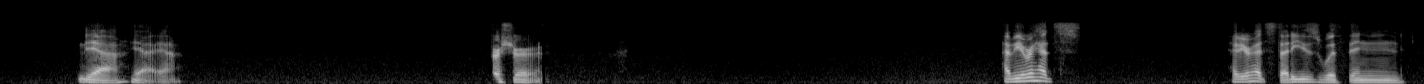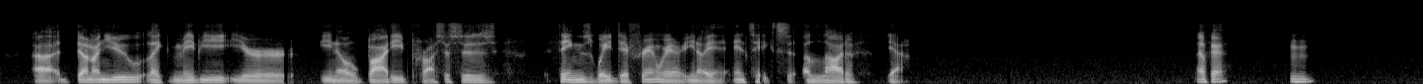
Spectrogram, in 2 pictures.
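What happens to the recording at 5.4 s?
Two speech frames failed their radio checksum between 5.41 and 5.47 s, a stretch of lost AMR speech frames of about 40 ms, which fits two 20 ms frames. With no valid data, the AMR-WB decoder repeated the last good pitch and vocal tract settings at falling gain. The result is a short dip where the sound smears briefly and thins toward silence, then returns weak or rough for a moment.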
